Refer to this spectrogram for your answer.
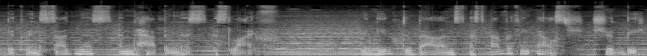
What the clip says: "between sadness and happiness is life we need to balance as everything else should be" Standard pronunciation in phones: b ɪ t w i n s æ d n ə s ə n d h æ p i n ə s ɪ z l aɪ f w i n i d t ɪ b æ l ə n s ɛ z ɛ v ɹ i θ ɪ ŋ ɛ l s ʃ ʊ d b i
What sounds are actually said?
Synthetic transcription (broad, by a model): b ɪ t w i n s æ d n ə s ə n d h æ p i n ə s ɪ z l aɪ f w i n i d t ɪ b æ l ə n s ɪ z ɛ v ɹ i θ ɪ ŋ ɛ l s ʃ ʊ d b i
